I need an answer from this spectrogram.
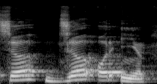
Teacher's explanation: जो पहला तीसरा और पांचवा अक्षर होता है इसे अल्प प्राण कहा जाता है इसके उच्चारण में मुख से कम वायु निकलता है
